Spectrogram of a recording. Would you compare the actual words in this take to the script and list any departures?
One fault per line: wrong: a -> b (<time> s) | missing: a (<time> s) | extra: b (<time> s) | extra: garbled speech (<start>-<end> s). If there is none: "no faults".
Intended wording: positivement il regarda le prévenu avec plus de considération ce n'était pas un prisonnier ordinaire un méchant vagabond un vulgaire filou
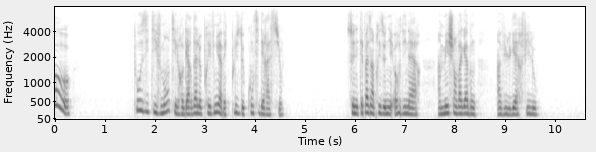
no faults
